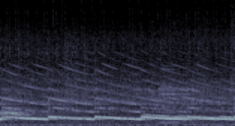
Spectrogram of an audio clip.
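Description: Police vehicle siren sounding a fast repeating call: a falling tone that starts over about twice a second.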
